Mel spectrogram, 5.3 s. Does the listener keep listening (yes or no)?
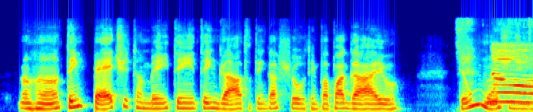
no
